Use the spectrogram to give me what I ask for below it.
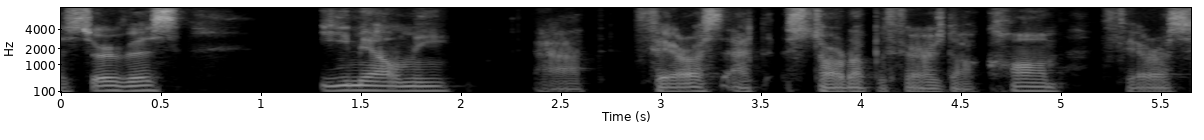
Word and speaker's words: Feras: Ferris spelled Feras, like my first name.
